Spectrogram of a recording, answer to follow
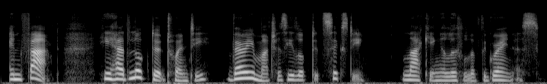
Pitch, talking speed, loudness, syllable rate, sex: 215 Hz, 220 wpm, -21 LUFS, 6.1 syllables/s, female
